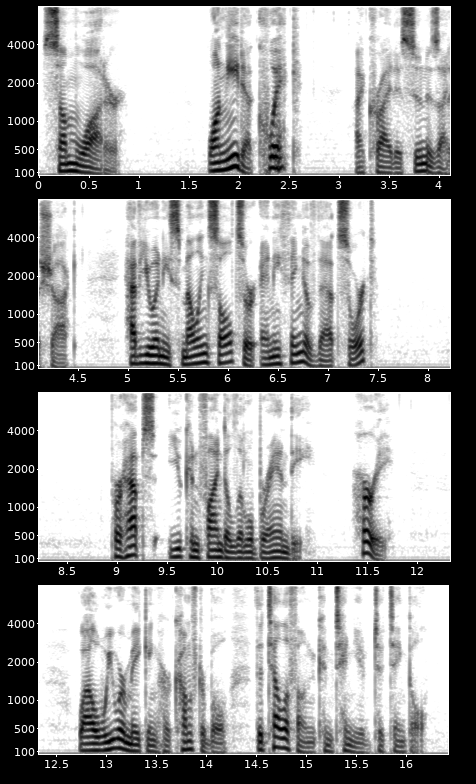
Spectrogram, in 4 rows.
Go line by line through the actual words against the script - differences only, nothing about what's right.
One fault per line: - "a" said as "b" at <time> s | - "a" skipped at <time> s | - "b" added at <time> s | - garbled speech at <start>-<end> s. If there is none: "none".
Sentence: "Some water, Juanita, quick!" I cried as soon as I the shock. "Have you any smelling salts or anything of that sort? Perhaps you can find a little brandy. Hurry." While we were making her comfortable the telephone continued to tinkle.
none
